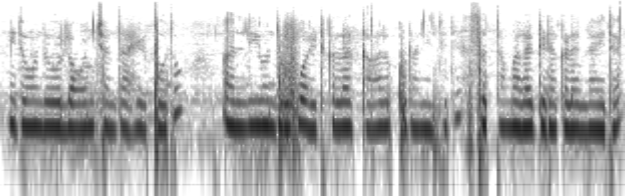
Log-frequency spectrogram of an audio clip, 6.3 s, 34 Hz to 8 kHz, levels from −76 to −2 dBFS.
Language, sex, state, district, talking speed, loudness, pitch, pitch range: Kannada, female, Karnataka, Gulbarga, 165 wpm, -23 LUFS, 230 Hz, 220-235 Hz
